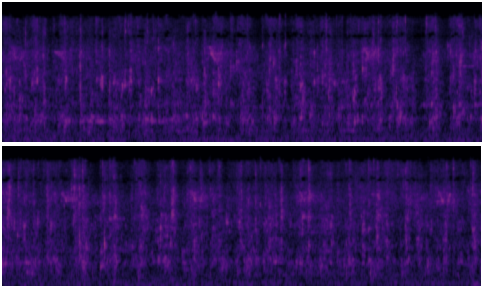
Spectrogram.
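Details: At a dog training school in Jodhpur, a constant broadband rushing like running or pouring water fills the whole stretch, with no barking or other animal voice showing.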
